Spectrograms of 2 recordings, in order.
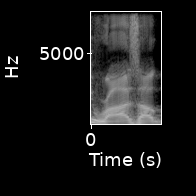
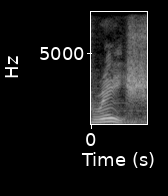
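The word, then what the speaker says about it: Ra's: Here we see Razul expositing out loud that he regrets his recent actions. Though father's name was pronounced re, not Raz. Ah, right. I grew up saying Roz, but I know some people are gonna get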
